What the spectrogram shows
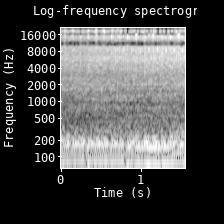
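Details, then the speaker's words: Nissan 180SX Type X, long-sitting, after oil filter housing replacement (filter had kept blowing off); small oil puddle found afterward: steady, deep, even idle with smooth low rumble, no knocks or misses; engine sounds healthy. "so it definitely sounds good guys"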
